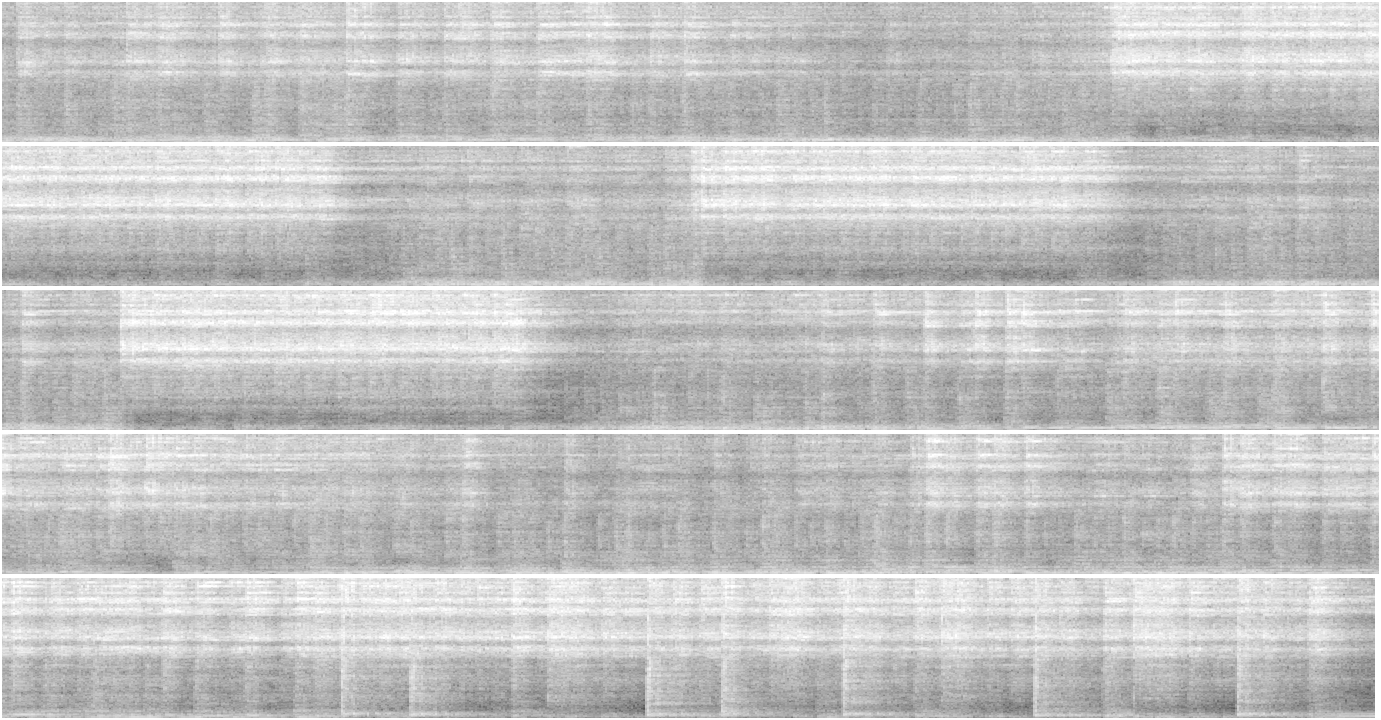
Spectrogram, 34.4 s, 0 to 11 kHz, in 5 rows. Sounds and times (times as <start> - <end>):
Percussion: 0.0 - 34.4.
